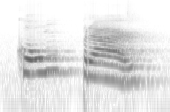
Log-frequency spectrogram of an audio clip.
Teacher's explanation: boca aberta, não saiu o som aqui pelo nariz.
